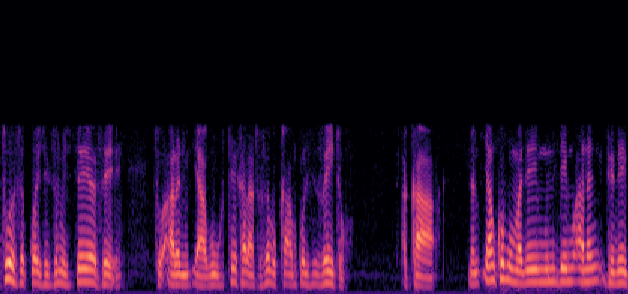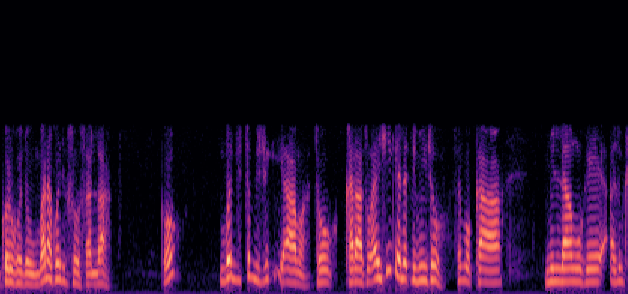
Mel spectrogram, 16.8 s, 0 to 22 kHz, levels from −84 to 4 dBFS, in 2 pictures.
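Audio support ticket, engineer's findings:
Engineer's findings: no audio faults found on this ticket.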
